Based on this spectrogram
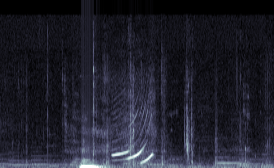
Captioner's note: sluuurp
